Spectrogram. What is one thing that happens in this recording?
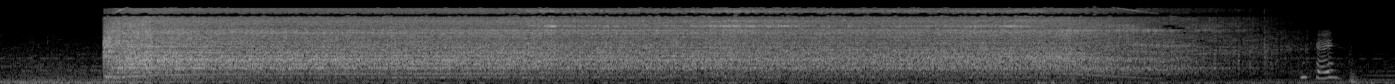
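A power saw whines loudly as it cuts through wood.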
